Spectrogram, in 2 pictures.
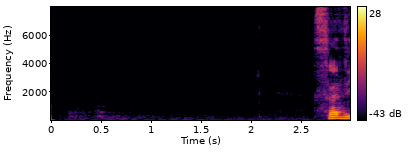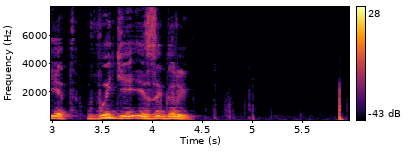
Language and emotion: Russian, angry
